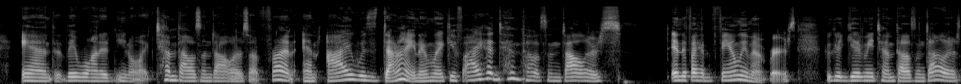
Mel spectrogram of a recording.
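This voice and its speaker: An unremarkable speaking voice from a woman with an American accent, fairly low in pitch, at a moderate pace with ordinary pitch variation, on a very clean recording with a silent background. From Wisconsin. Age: 30s. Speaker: criminal defense attorney. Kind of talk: interview. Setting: studio.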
